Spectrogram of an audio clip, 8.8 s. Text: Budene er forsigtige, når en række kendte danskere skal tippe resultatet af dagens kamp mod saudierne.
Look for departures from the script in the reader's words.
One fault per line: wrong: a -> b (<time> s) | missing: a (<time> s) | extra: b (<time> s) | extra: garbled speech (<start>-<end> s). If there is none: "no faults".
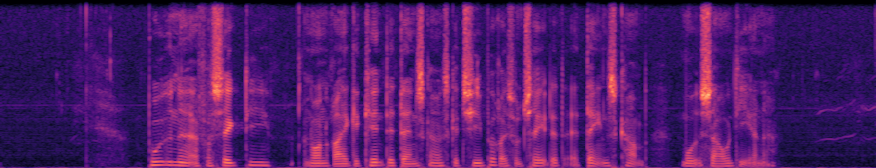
no faults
